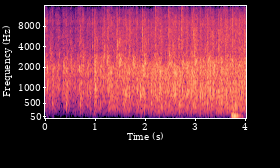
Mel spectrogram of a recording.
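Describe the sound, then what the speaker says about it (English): A large audience at a Los Angeles Urban League gathering gives sustained, loud applause as the board stands, a thick continuous wash of clapping that builds slightly and holds to the end. "Please, let's give them all a round of applause."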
